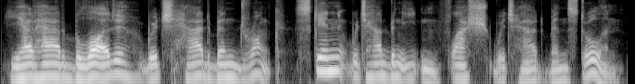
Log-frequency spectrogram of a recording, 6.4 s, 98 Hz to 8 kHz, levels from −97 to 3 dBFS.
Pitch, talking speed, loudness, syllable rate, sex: 135 Hz, 170 wpm, -19 LUFS, 3.3 syllables/s, male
